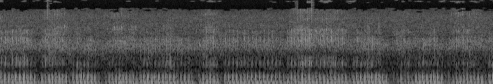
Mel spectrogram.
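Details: Close, loud purring from Parumu, a rescued Scottish Fold younger brother cat, enjoying affection with its owner; a rhythmic rumble that pulses with each inhale and exhale, roughly one cycle per second.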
